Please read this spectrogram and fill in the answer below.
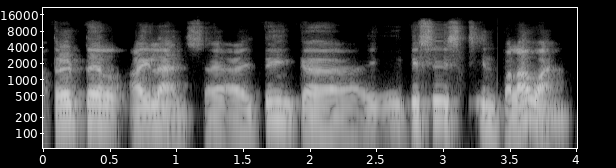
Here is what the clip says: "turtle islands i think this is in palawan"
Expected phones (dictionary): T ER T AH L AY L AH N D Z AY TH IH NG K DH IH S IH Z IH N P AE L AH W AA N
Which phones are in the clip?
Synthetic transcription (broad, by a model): T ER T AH L AY L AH N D S AY T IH NG K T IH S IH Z IH N P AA L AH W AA N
